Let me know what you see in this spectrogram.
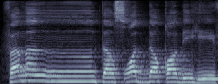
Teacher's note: اور فمن، تو نون ساکن کے بعد تا ہے، اور تا حروف اخفا کے 15 حرفوں میں سے ہے، اس لیے یہاں پہ اخفا ہوگا، یعنی ایک الف کے برابر ناک میں آواز کو ٹھہرا کے پڑھیں گے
